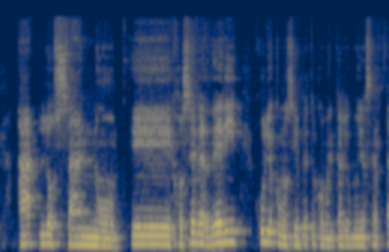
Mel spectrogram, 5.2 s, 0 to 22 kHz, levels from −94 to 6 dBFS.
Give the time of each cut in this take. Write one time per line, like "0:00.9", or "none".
0:01.7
